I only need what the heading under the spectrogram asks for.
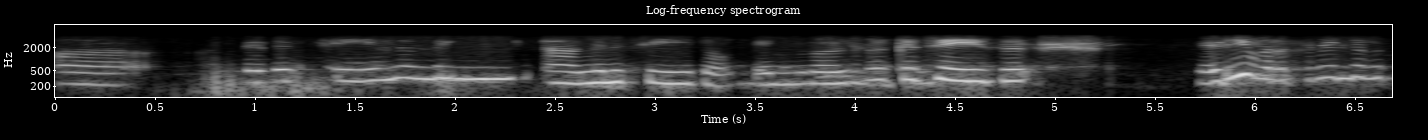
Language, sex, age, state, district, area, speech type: Malayalam, female, 18-30, Kerala, Idukki, rural, conversation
